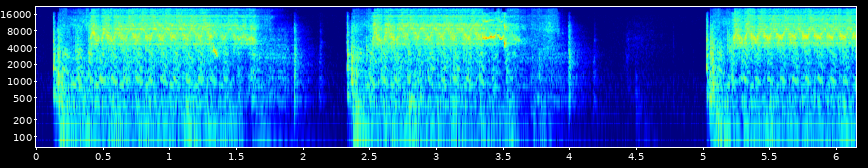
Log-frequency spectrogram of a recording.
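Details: 2002 Sea-Doo GTX DI, originally complaining it won't rev: two bursts of starter cranking of about two seconds each with no firing, even after bypassing the air compressor with a shop compressor. An air leak is suspected.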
